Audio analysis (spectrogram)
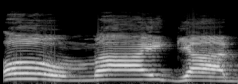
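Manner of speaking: high, slow, near-crying release; overwhelmed cry. Real, not acted. Streamer still overcome by the goal, crying out. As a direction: let it crack with joy.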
